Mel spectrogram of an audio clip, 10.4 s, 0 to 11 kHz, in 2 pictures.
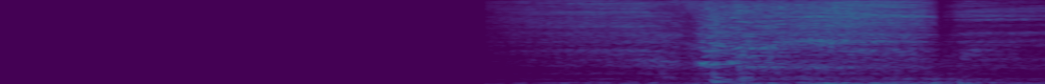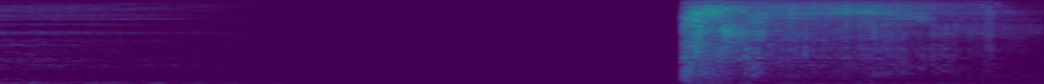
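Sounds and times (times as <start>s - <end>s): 
snake hissing: 2.5s - 6.6s, 8.6s - 10.4s.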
